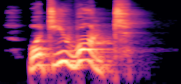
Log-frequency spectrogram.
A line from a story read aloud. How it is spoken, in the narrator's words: shouted the king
